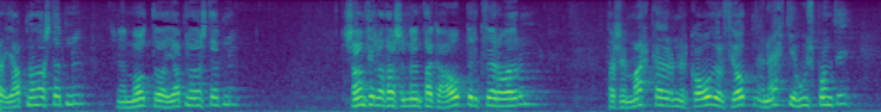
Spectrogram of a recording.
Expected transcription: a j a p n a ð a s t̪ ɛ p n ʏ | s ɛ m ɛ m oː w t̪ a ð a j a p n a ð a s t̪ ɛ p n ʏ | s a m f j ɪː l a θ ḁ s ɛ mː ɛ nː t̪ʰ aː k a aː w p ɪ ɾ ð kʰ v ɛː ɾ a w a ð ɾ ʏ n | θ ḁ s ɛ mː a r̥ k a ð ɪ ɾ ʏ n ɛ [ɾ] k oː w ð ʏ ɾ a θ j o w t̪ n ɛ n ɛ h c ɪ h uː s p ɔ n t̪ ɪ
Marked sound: correct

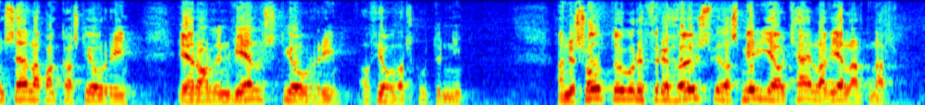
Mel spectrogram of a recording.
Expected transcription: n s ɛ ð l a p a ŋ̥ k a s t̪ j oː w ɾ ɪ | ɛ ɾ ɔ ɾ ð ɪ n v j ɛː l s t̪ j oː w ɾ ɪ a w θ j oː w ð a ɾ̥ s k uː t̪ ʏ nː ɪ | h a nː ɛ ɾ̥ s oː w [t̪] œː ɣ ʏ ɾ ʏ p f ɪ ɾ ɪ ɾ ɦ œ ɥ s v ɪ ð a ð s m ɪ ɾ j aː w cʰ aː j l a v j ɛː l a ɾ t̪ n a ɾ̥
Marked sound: correct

